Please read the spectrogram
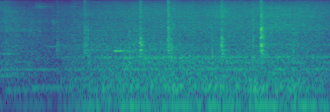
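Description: Treadmill running with a steady motor and belt hum, getting louder about a second in. Footsteps land on the moving belt about twice a second at a walking pace.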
